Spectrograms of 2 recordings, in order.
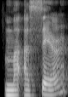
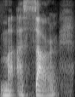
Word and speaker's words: ma'aser: We have the noun ma'aser, and sometimes it's pronounced ma'asar, and the plural is ma'asrim.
